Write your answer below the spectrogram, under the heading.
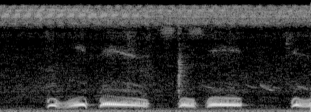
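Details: A decoy spotted dove calls during trapping, giving soft hooting coos in short-long pairs, the longer notes level and throaty, with brief gaps between them.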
